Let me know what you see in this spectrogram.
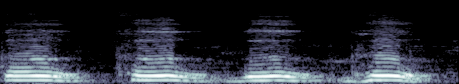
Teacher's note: इसका उच्चारण स्थान कंठ है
